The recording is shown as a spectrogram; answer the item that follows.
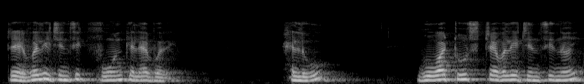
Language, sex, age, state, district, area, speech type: Goan Konkani, female, 30-45, Goa, Canacona, rural, spontaneous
